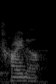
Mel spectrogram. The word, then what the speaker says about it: Tryna: Because they said Trina. Oh, Trina! Which, funny enough, is spelled Tryna.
